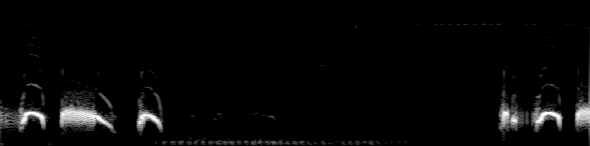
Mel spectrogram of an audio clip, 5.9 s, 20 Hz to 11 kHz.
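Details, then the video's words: Spotted dove, kuk 1 type, Cilacap in Central Java, Indonesia: a rich phrase of three falling coos, a soft low purring rattle in the pause, then the cooing phrase resumes, with a constant faint high whine behind. "SUARA BURUNG TEKUKUR / DERKUKU KUK 1 GACOR"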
